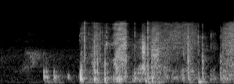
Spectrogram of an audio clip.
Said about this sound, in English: I can hear something clicking. That's the ghost radar.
